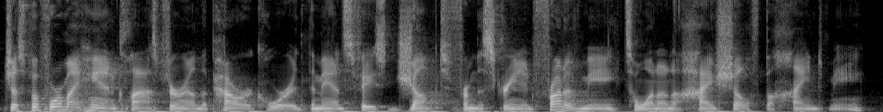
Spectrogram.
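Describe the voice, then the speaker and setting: Male actor as terrified male captive, first-person horror narration, tense, earnest, average pitch. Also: normal speed, sharp tone. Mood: tense dread. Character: frightened captive call-center worker telling his ordeal.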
